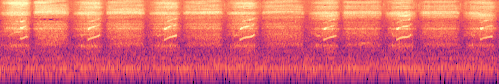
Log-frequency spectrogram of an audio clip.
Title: barking cough and stridor in croup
